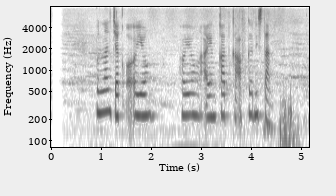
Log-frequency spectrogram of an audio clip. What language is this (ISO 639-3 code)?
sun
